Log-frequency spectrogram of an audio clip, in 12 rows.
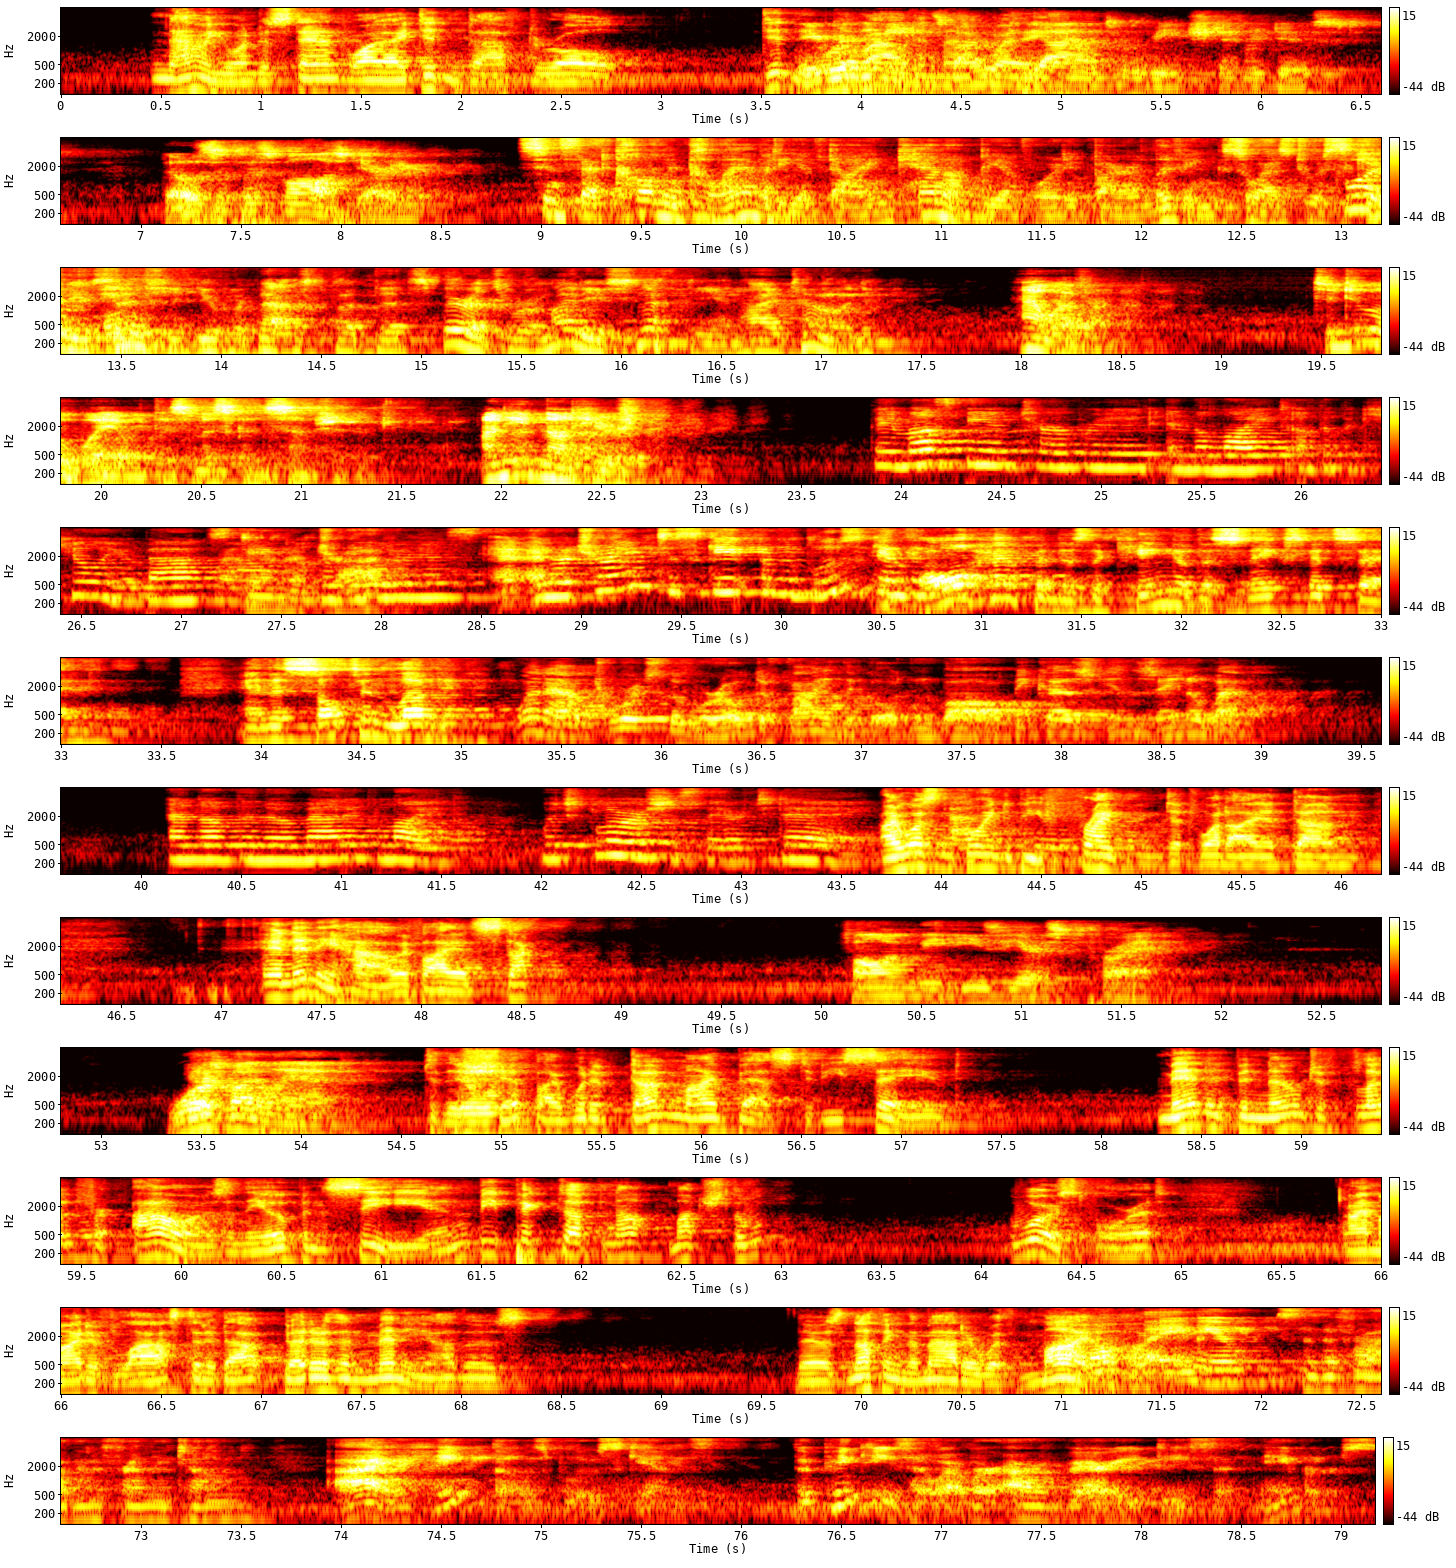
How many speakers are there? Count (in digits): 9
